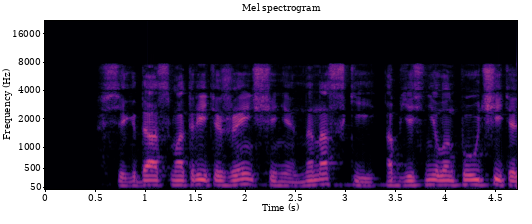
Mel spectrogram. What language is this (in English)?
Russian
